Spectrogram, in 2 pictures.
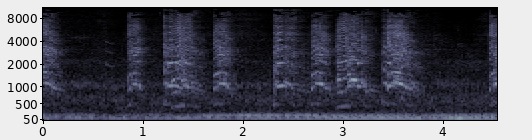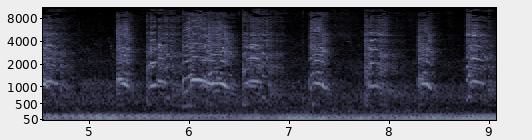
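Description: Farm poultry calling: short, rapid, honking calls repeated several times a second, over a steady low hum.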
